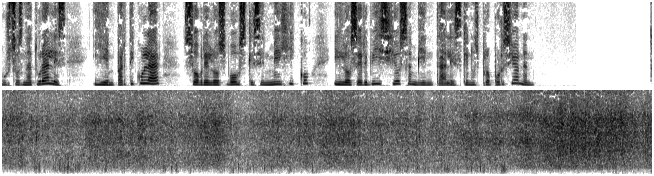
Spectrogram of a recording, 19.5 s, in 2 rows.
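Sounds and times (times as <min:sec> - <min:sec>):
speech: 0:00.0 - 0:08.1
river water flowing: 0:09.8 - 0:19.4.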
